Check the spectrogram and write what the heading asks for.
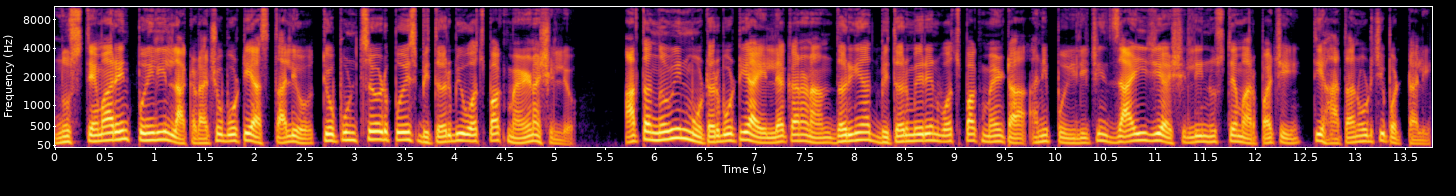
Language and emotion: Goan Konkani, neutral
